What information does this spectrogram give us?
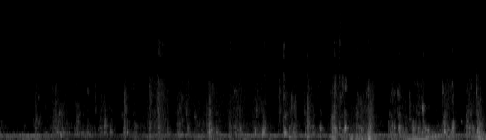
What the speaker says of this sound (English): Let me get the water. Yeah, let me put the water in.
